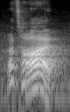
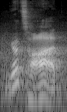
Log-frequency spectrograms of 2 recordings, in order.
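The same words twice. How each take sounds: First: High, loud mock exclamation on hot; mock outcry. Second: Said in the usual way. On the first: Exaggerated Canadian heat complaint.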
